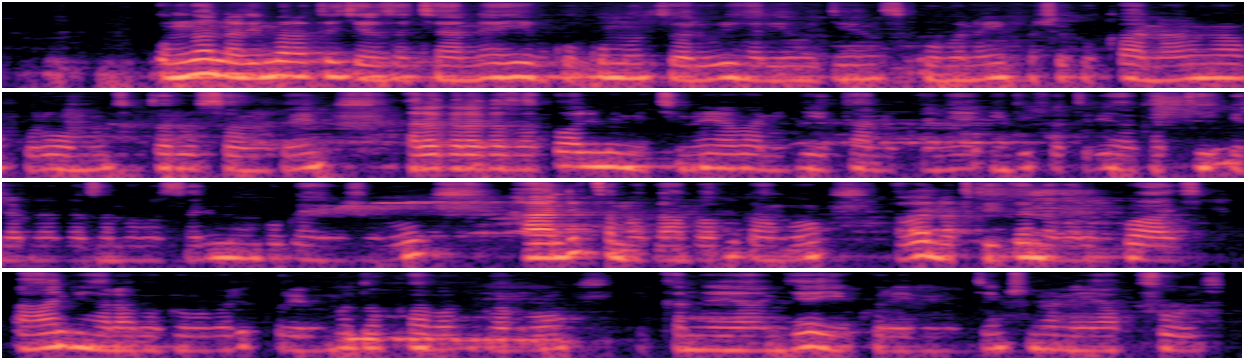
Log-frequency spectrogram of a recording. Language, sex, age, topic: Kinyarwanda, female, 25-35, education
